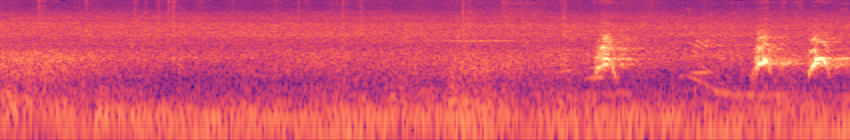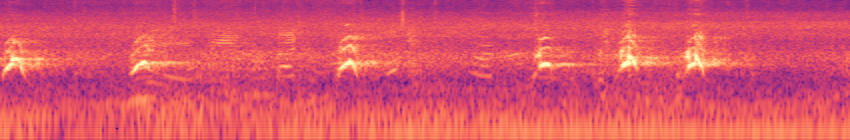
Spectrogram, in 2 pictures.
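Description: A small dog barking in short, sharp yaps, about nine in all, starting about four seconds in, some coming in quick runs of two or three.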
